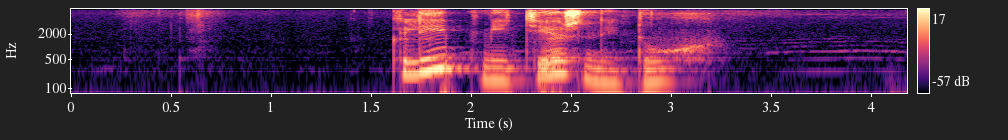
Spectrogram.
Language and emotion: Russian, neutral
